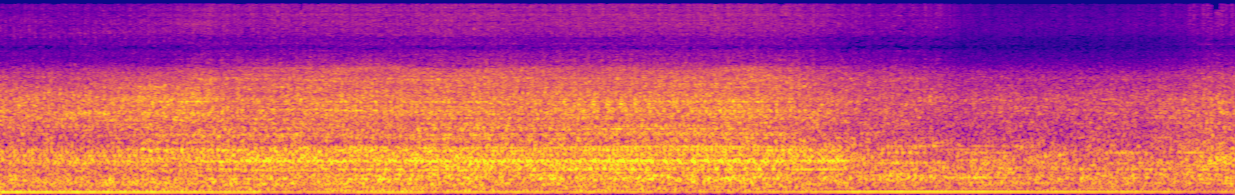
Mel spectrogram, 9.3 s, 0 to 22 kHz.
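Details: 1955 Ford Thunderbird V8, original 6-volt system, warm day 30°C, after cleaning rusted exhaust-heated bimetal automatic choke housing causing hard starting; even steady idle around four beats per second under hissy exhaust, still on raised idle: normal idle.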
